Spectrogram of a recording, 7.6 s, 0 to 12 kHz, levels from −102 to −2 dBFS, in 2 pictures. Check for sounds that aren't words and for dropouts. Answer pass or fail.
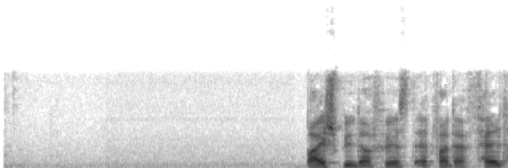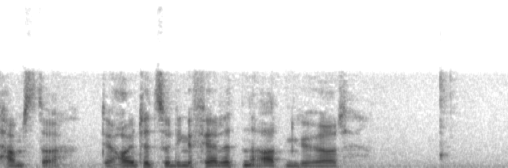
pass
